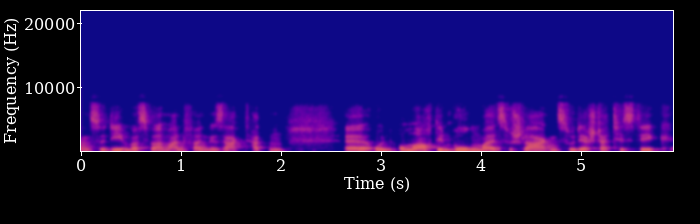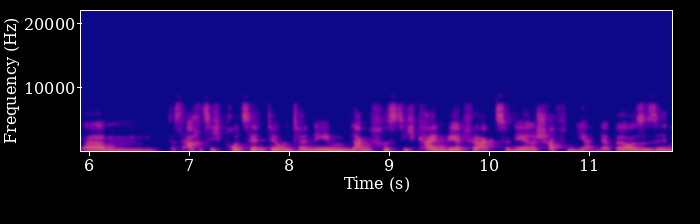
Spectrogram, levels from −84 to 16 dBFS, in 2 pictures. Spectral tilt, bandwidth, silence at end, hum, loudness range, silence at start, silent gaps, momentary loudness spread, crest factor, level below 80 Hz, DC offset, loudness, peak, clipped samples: -4.5 dB/octave; 8 kHz; 0 s; none; 4 LU; 0 s; none; 12 LU; 18 dB; -76 dBFS; under 0.1%; -31 LUFS; -14 dBFS; under 0.1%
